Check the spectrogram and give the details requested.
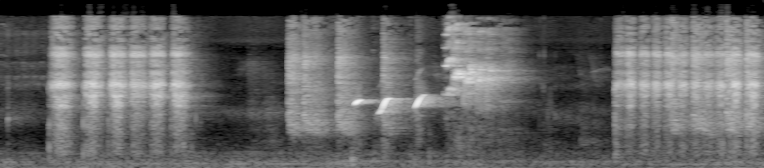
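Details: Kretekan of a white-rumped shama, meant to stir agitation: pulsed, buzzy rattles, then a trio of quick upslurred whistles sliding into a rasping trill, and a final dry chattering burst.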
